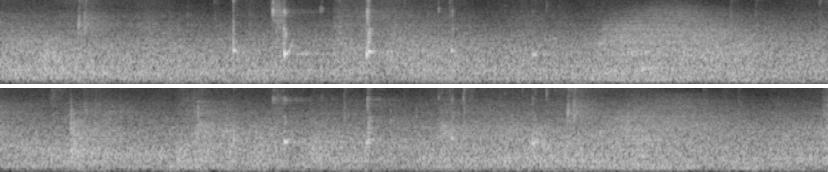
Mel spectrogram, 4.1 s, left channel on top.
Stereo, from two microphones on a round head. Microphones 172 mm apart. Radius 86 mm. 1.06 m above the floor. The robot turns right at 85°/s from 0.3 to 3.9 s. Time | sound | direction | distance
1.2 | a running tap | 75° left (ahead or behind) | 1.0 m
2.9 | a whoosh | 5° left | 3.5 m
